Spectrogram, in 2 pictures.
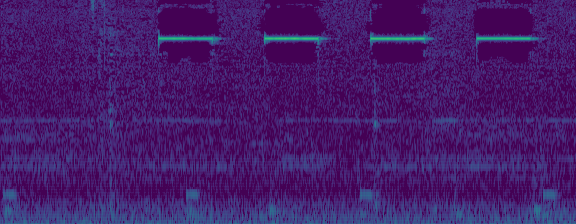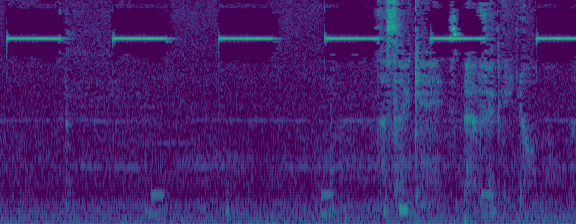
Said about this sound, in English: Machines beeping and bopping here, but they're all just telling us things.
